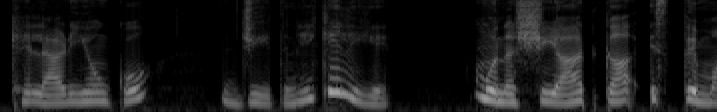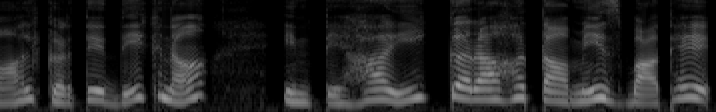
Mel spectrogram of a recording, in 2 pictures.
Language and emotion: Urdu, disgusted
